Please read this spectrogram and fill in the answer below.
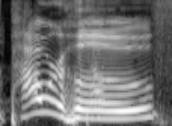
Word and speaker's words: Power Hoof: Let's hear it for Power Hoof. Power Hoof! Let's pronounce it hoof, like boo.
